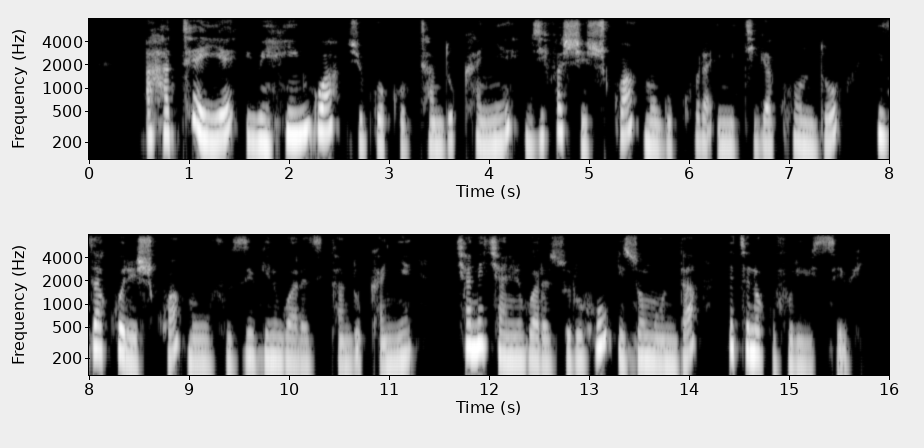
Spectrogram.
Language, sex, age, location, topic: Kinyarwanda, female, 18-24, Huye, health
